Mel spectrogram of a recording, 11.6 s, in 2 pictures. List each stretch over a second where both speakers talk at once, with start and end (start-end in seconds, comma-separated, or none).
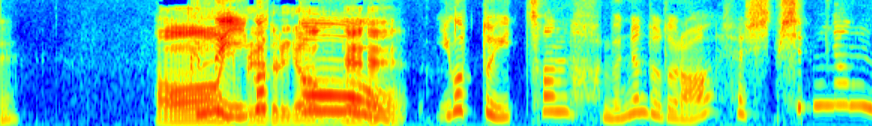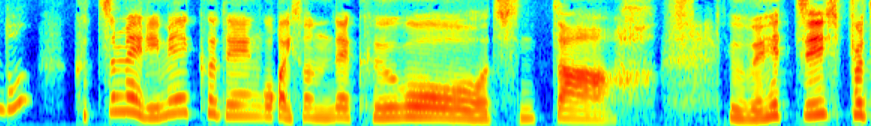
1.2-2.7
